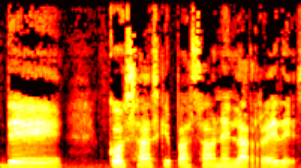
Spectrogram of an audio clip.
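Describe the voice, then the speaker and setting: Fairly high in pitch, a woman speaks at a fairly slow pace with monotone, flat intonation. The background is quiet. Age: young. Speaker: youth radio show co-host. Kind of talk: casual chat.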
